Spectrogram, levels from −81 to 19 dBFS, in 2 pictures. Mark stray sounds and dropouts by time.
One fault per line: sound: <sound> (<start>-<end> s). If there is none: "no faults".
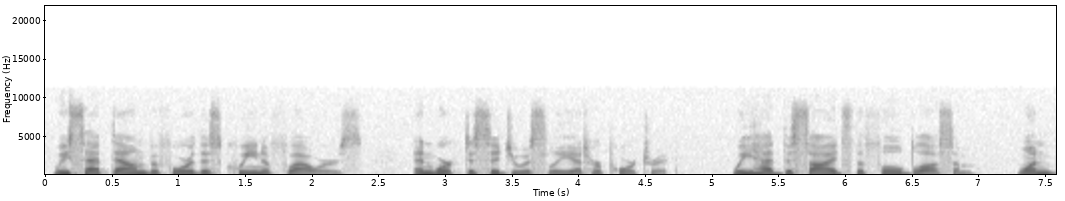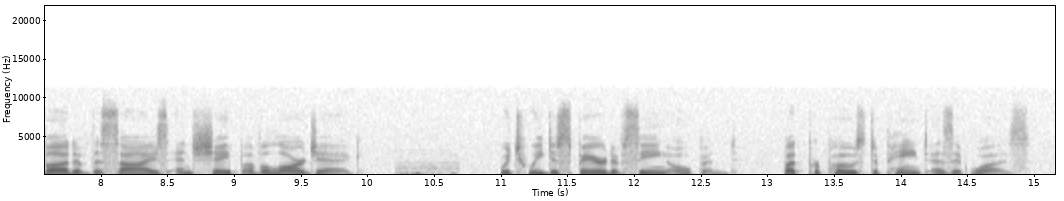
sound: laugh (10.2-10.7 s)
